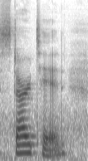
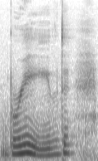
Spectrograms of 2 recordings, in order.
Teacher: 3 past tense verb sounds to listen for: an id sound, started, a soft D sound like breathed, and then a more hard T sound like walked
